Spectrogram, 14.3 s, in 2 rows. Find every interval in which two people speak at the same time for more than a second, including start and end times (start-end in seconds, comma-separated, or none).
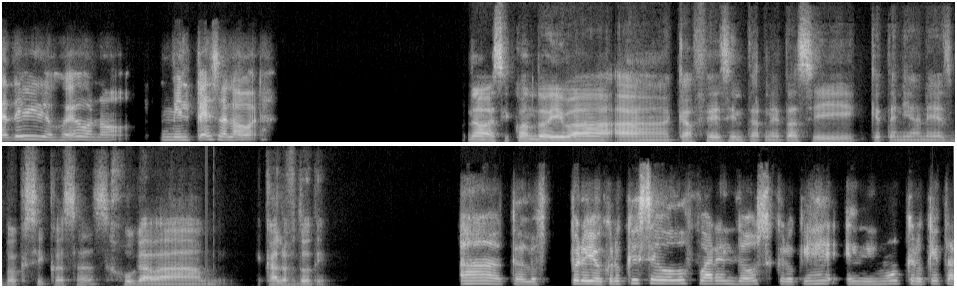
none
